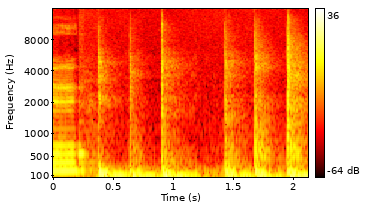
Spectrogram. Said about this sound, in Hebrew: באמת למחוא כפיים לביט.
